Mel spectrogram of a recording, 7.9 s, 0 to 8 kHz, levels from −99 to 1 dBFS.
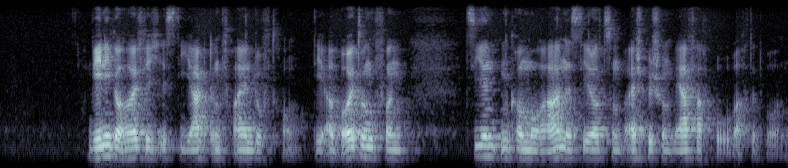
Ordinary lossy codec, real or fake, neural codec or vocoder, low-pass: none; real; none; 7.2 kHz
